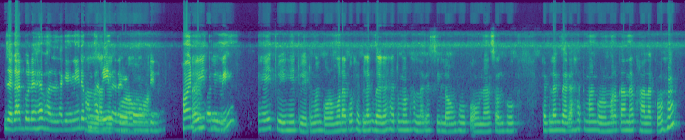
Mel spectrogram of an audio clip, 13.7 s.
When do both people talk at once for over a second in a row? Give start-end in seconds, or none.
1.6-3.2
